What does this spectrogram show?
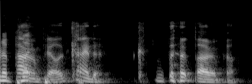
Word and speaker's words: Parampil: Parampil. Okay, I got it. So I'm going to play. Parampil, kind of. Parampil.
